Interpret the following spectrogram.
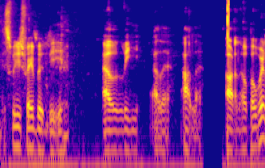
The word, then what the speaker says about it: alle: alle? alle. Like Ali, the English Ali. Okay. I can get behind that. It's easy. Yeah? I don't know. I think the Swedish way would be alle.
